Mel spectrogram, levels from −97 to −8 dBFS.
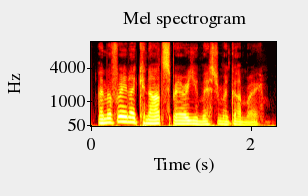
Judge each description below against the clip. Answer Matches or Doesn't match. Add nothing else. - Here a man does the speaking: Matches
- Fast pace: Matches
